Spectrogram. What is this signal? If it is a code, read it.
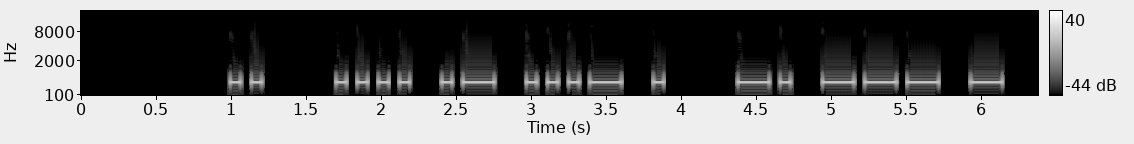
Morse code, heard as a keyed tone, about 17 wpm, 700 Hz. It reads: I HAVE NOT
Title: Sentences from Top 1000 Words - Review Part 1 - 17wpm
